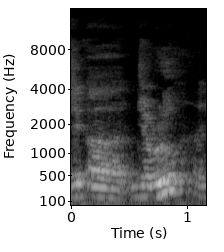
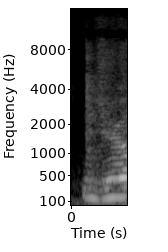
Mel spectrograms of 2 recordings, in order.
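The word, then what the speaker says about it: Jrue: He has Jeru, how you say it? Drew Holiday.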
